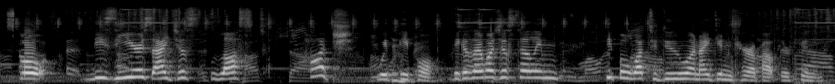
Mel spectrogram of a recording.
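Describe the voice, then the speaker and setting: A woman's voice: high voice, expressive, normal speed, faint music behind. A middle-aged woman from Mexico City with a Mexican accent and Spanish as her first language, telling personal stories casually as an interview guest, acting out quotes. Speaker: interview guest, health coach.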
